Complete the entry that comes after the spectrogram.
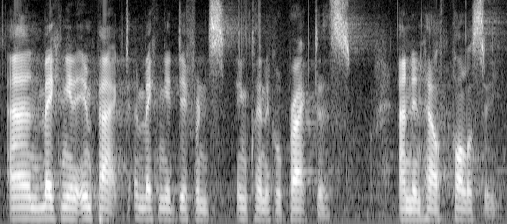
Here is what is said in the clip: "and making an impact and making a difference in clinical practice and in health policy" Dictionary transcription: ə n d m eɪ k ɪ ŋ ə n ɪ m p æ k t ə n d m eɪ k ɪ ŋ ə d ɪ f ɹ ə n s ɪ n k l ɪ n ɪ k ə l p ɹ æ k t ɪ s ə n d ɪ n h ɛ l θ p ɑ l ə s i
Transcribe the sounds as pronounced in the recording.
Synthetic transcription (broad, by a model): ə n m eɪ k ɪ ŋ ə n ɪ m p æ k t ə n m eɪ k ɪ ŋ ə d ɪ f ɹ ə n s ɪ n k l ɪ n ɪ k ə l p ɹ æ k t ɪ s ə n ɪ n h ɛ l θ p ɑ l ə s i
